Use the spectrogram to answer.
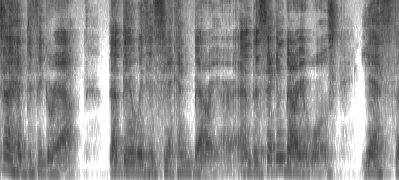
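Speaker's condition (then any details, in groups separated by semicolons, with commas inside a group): Cerebral palsy spastic quadriplegia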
